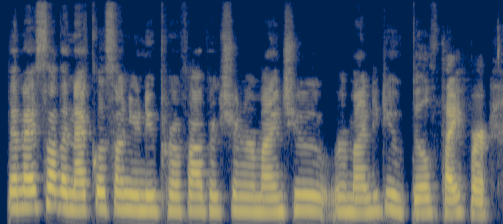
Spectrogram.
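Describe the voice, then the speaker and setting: A woman's voice: medium pitch, steady tone, racing, a little mellow, clear, resonant tone, dry recording, clean studio sound. A tired woman chatting casually on an art livestream while she draws, self-deprecating and often trailing off into muttering to herself.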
